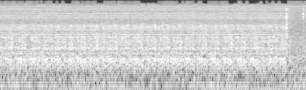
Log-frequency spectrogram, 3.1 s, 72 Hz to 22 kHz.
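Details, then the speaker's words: Rough, gritty rumble with uneven throb from a 2306 brushless miniquad motor spun up on the bench during a build; three of four new 2306 motors rumble and vibrate, one awful, so builder plans to revert to old 2205 motors. "om what I can tell three out of four of them making horrible sort of rumbling noises when I spin them up"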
